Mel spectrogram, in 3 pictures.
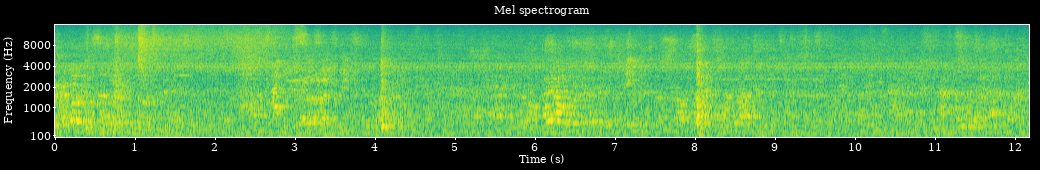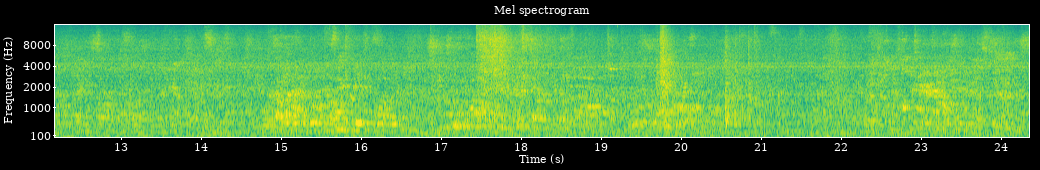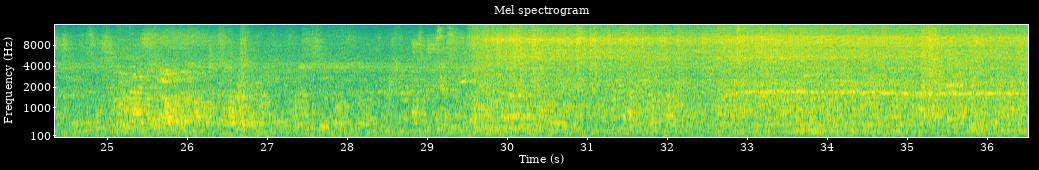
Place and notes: R. Dr. Almeida Lima - Mooca, São Paulo - SP, 03164-000, Brasil - REAL Starbucks audio
cafeteria starbucks anhembi morumbi mooca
